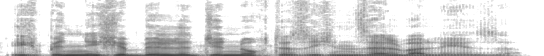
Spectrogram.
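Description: A plain-spoken working man in exile in a radio drama. His low voice moves up and down in a lively way, folksy and full of dry humour. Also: a little fast. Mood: folksy, wry. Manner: folksy, drily humorous. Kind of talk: radio play dialogue.

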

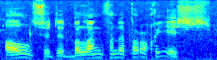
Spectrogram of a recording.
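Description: An actor playing a learned, genial village schoolmaster, formal and gently teasing, in a television period drama. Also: male voice, a little high, very animated, moderate pace. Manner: formal, dryly witty. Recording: noisy old TV soundtrack.

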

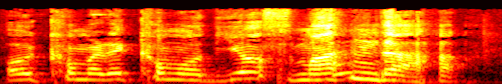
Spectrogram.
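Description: A performer playing a washed-up, drunken male mascot living in the sewers, grumbling slowly in a comic radio soap. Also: mid-range voice, a bit bright. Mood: greedy.

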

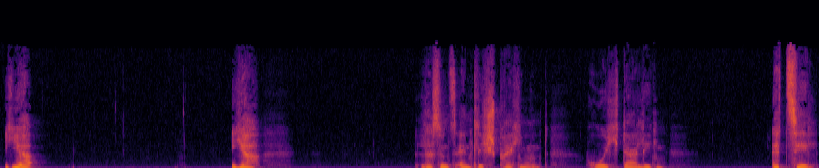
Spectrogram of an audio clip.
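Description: Radio drama lover, female: highish breathy voice, slow, hesitant, fragile and anxious. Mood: yielding, intimate. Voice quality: breathy, often whispering. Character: fragile, anxious woman hopelessly in love. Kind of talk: literary German radio play acting, 1970s.

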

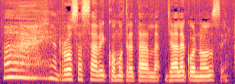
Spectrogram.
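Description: An actress playing a patient, practical housewife with a placating manner in a radio soap opera. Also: female voice, on the low side, animated, slow, darkish tone. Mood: weary, placating.

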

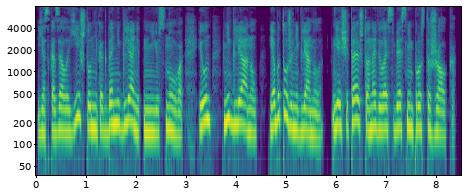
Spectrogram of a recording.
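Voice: medium pitch, brisk, hardly any pauses, a little mellow, no room sound, natural voice. A narrator voicing a gossipy, opinionated young woman who works in a hat shop, chatty and exclamatory. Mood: scornful.

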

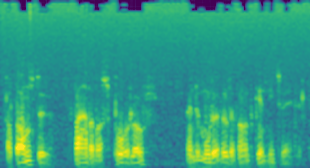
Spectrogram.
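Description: A man's voice: sits low, fairly even intonation, fairly quick, dark tone, slightly rough, rough recording. An actor playing a hopeful, polite married man in a radio play, speaking a little hesitantly with a Netherlands Dutch accent. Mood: earnest, hesitant.

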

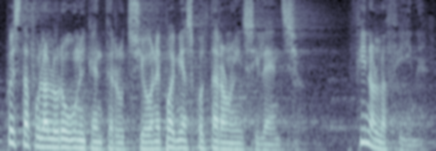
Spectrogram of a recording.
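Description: An actor playing a reflective scientist recounting a secret mission, in measured, literary radio drama narration. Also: male voice, medium pitch, animated, close to an everyday voice. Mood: measured, intrigued. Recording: long reverb, music behind the voice.

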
